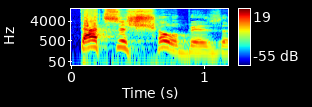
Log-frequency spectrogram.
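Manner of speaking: slow, loud, shrugging "That's the showbiz."; old Italian widow punchline. Retold or imitated. Punchline of the Chiavelli joke, widow shrugging it off loudly. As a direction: land the widow's line big and slow. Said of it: "She says".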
